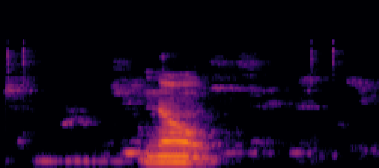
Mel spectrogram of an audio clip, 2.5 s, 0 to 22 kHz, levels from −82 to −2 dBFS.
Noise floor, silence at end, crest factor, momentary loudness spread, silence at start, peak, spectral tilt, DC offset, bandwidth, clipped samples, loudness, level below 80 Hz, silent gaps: -60 dBFS; 0.45 s; 22 dB; 26 LU; 0.05 s; -16 dBFS; -5.5 dB/octave; under 0.1%; 9.4 kHz; under 0.1%; -33 LUFS; -80 dBFS; none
